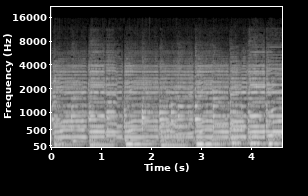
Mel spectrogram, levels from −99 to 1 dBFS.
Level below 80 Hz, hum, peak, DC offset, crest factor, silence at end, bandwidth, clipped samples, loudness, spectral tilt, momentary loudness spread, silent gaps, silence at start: -38 dBFS; none; -6 dBFS; under 0.1%; 14 dB; 0 s; 9.4 kHz; under 0.1%; -20 LUFS; -6 dB/octave; 4 LU; none; 0 s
